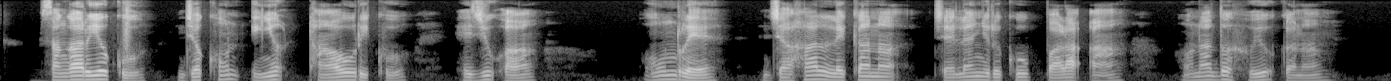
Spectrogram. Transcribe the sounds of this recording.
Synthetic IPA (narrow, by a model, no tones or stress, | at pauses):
saŋɡaɾijɔku | d͡ʒɔkʰɔniɲəʔ | ʈʰãwɾɛkʰu | hɛd͡ʒuʔa | unɾɛ | d͡ʒahalɛkanaʔ | t͡ʃɛlɛɲd͡ʒɾɛkupaɽaʔa | ɔnad̪ɔhujuʔkana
